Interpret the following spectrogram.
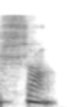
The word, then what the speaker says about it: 上: Ya, bacanya shang.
